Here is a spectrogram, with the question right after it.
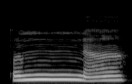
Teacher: قاف کو نون سے ملانا ہے، قاف نون پیش قن، نون الف زبر نہ، قننا، قاف حروف مستعلیہ کا حرف پر پڑھیں گے، آگے نون کے اوپر تشدید، خوب غنہ کریں گے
